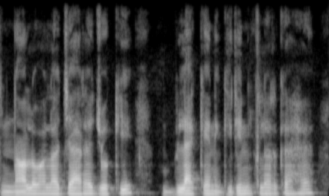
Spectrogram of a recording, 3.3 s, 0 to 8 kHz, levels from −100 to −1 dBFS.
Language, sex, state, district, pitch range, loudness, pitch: Hindi, male, Jharkhand, Garhwa, 115-130 Hz, -22 LUFS, 125 Hz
